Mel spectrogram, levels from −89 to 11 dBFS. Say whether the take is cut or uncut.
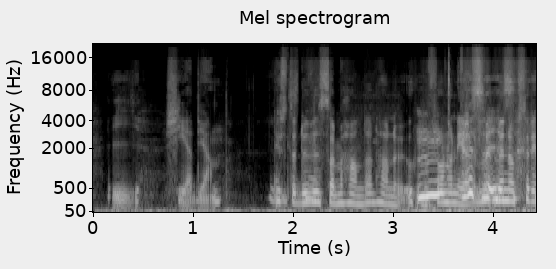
uncut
